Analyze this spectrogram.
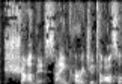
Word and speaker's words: Shabbos: I said that we live in a democracy where the whole video, Shabos. I've seen the entire video. Okay. Yeah, I've seen the whole thing. Also, it's pronounced Shabbos.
